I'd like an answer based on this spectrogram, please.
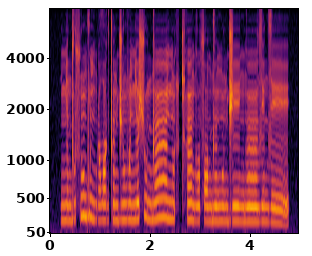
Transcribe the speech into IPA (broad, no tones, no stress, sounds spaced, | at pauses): ɲ ə n d u s ũ ɡ w ĩ ŋ ɡ ə ðˤ ɪ ɡ t ə̃ n d͡ʒ ũ v ə̃ ɲ ə ʃ u n d œ̃ː ɲ ũ ɬ cʰ œ̃ ɡ œ̃ sˤ œ n d ə̃ ŋ ũ n d͡ʒ eː ŋ ɡ œ̃ː z ɪ n z eː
